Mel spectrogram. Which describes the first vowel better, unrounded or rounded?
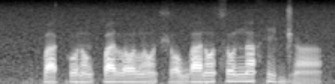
unrounded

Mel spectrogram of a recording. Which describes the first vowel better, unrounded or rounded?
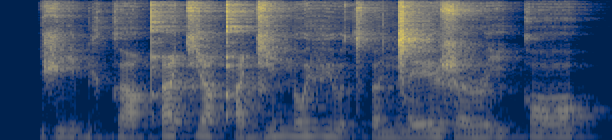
unrounded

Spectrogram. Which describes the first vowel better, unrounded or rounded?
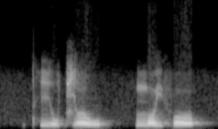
unrounded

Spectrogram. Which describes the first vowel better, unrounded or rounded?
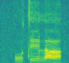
rounded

